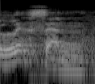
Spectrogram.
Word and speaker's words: listen: To listen.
